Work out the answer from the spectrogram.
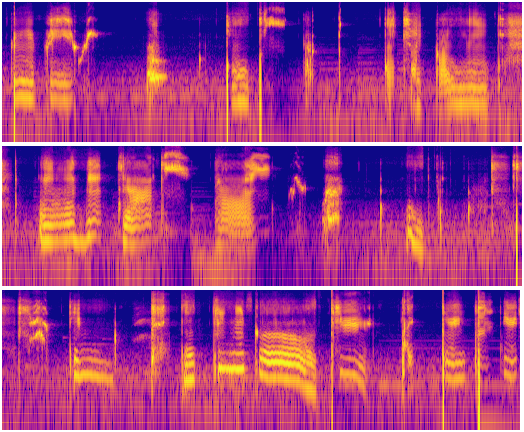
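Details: Pet male budgerigar in Japan chattering at length, a fast jumble of scratchy, speech-like syllables and clicks with sliding warbled notes, all in one long stream.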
